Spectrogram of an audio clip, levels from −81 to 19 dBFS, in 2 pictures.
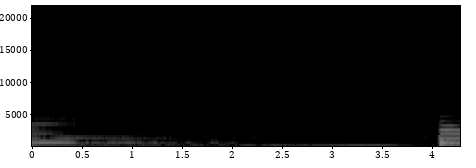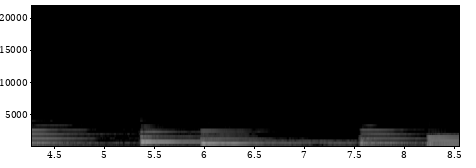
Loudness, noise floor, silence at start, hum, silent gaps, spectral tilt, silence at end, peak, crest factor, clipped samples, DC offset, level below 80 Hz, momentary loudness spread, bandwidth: -37 LUFS; -66 dBFS; 0 s; none; none; -7.5 dB/octave; 0 s; -18 dBFS; 22 dB; under 0.1%; under 0.1%; -64 dBFS; 25 LU; 5 kHz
